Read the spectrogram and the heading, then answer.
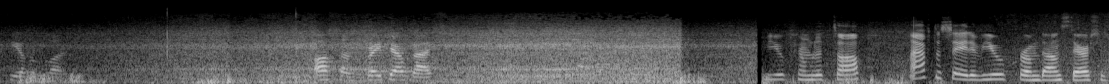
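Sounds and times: wind buffeting microphone: 0:00.0 - 0:11.0
fountain water running: 0:07.8 - 0:11.0.

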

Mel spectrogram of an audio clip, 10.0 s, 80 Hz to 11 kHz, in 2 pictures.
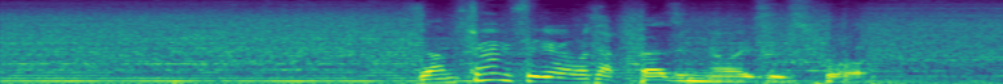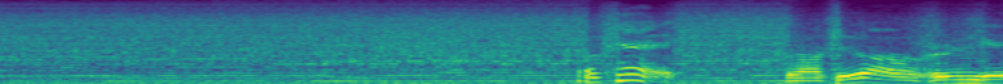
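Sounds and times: electric fan whooshing: 0:00.0 - 0:10.0
fan motor hum and buzz: 0:00.0 - 0:10.0.

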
